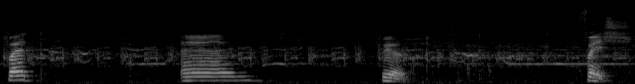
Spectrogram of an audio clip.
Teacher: Place of articulation, labiodental. Manner of articulation, fricative. Voicing, voiceless.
